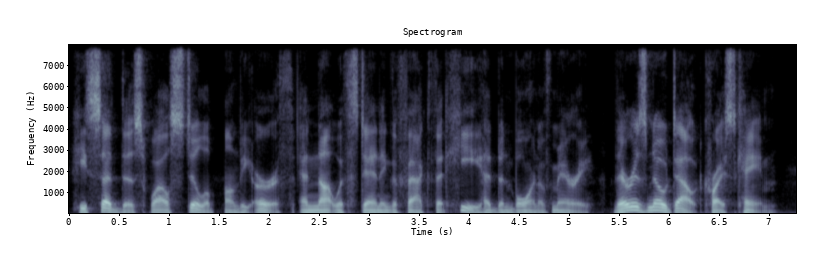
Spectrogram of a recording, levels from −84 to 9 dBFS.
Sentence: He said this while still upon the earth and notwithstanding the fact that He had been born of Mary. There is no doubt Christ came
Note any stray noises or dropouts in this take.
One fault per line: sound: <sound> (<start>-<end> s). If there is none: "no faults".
sound: dropout (1.5-1.6 s)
